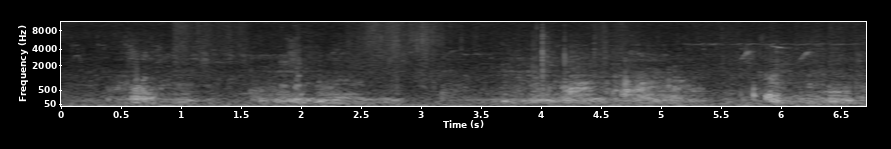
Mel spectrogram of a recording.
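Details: Five young lion brothers, newly independent of their mother, hunt and take down a giraffe on an African riverbank. Their deep, rumbling growls come in rough, low, gravelly bursts over a noisy outdoor background.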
